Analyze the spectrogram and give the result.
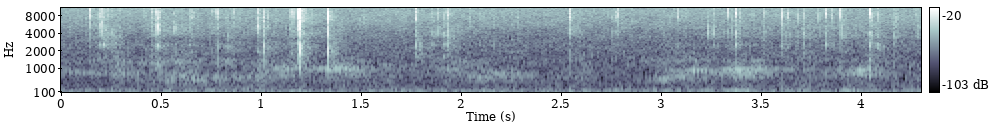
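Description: A small round dark plastic compact makeup case with a printed lid is held in both hands and tapped and scratched with long acrylic nails. Quiet, bright, crisp clicks and scratchy crinkles come in an irregular flurry, each dying away instantly, over a faint low hum.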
